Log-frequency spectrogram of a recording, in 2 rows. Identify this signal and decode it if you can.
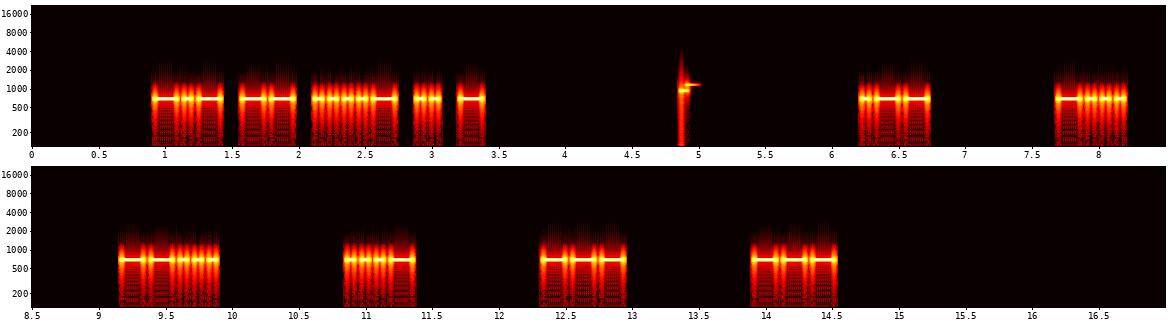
Morse code, heard as a keyed tone, about 21 wpm, spaced as for 11 wpm, 700 Hz. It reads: KM4IT WB7VOO
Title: USA Call Signs - 6x Character Spacing - 22wpm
